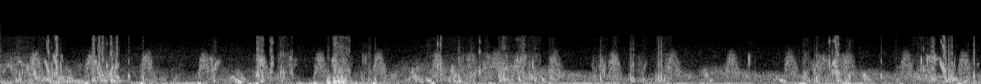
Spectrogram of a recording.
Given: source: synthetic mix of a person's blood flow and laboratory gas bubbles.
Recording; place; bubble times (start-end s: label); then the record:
Doppler ultrasound of blood flow; subclavian vein
0.00-0.65 s: bubbles
0.92-1.33 s: bubbles
1.40-1.56 s: bubbles
2.07-2.22 s: bubbles
2.53-2.98 s: bubbles
3.31-3.53 s: bubbles
3.60-3.79 s: bubbles
4.12-4.92 s: bubbles
4.98-5.42 s: bubbles
5.48-5.57 s: bubbles
5.92-6.08 s: bubbles
6.11-6.20 s: bubbles
6.28-6.76 s: bubbles
7.47-7.53 s: bubbles
8.01-8.54 s: bubbles
8.78-8.85 s: bubbles
8.96-9.00 s: bubbles
9.10-9.55 s: bubbles
9.65-9.79 s: bubbles
From the record:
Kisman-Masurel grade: 342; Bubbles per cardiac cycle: rolling drumbeat, 9 or more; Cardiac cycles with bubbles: 100%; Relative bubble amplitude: moderate (0.250 to 0.450); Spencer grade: 3 (all of the cardiac periods contain showers or single bubble signals, but not dominating or overriding the cardiac motion signals); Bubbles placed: anywhere in the cardiac cycle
